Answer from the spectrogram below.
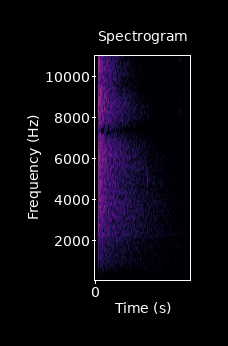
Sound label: clap natural echo hallway; single hits one shots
